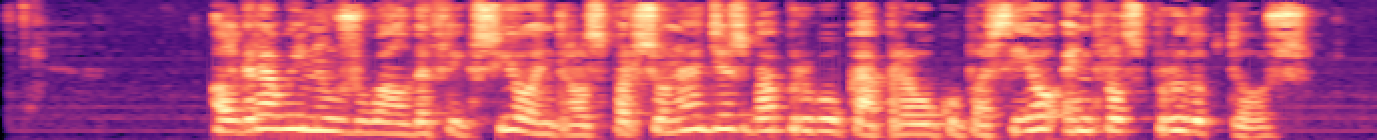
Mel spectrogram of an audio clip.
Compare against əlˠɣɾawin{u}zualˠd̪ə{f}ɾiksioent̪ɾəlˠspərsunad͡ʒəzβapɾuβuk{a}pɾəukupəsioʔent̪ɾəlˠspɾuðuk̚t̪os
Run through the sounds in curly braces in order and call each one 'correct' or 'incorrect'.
correct, correct, correct

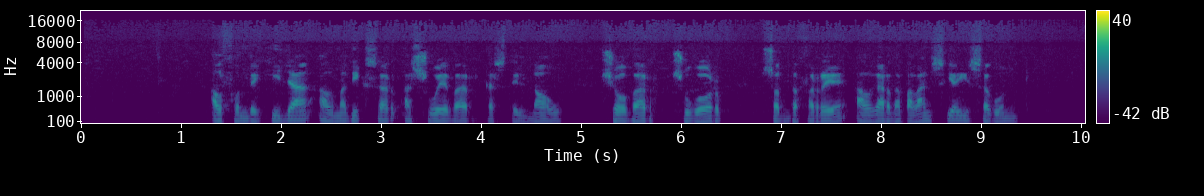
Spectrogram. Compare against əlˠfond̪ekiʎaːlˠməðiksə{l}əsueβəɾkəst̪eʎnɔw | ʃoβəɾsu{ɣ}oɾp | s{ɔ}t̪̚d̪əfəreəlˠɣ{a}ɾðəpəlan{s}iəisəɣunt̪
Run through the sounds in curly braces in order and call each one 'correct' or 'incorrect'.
incorrect: ɾ, correct, correct, correct, correct

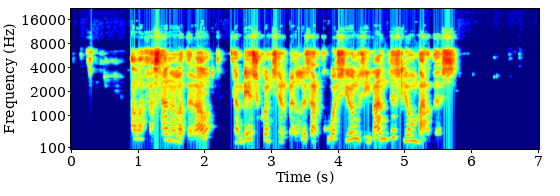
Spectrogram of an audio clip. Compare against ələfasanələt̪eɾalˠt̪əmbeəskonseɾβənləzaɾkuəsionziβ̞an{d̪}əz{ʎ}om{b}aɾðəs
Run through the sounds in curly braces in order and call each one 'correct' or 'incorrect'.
correct, correct, correct

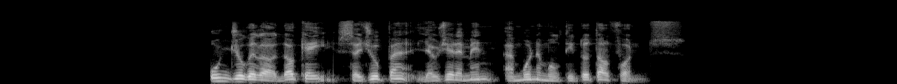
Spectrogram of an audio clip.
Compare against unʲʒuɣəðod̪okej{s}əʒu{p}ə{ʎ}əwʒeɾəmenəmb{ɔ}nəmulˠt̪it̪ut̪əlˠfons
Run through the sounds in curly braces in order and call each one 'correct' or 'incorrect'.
correct, correct, correct, incorrect: u

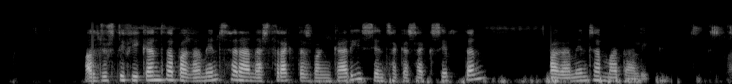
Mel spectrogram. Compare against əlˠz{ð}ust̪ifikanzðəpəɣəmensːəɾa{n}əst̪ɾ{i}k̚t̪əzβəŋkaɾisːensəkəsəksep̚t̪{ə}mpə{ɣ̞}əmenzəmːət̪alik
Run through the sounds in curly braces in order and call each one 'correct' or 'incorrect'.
incorrect: ʒ, correct, incorrect: a, correct, correct

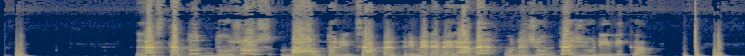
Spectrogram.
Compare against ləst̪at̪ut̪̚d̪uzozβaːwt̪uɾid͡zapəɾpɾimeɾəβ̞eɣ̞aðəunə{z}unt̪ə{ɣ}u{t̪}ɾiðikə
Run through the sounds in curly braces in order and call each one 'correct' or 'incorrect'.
incorrect: ʒ, incorrect: ʒ, incorrect: none

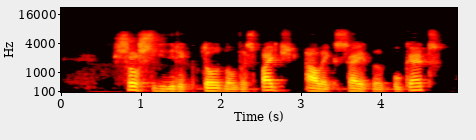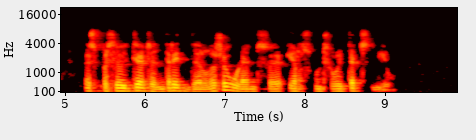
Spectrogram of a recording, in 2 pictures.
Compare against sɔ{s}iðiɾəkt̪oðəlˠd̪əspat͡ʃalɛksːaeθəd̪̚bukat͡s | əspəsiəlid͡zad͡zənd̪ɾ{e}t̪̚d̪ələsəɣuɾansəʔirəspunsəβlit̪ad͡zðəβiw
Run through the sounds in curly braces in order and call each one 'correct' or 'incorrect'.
correct, incorrect: ɛ

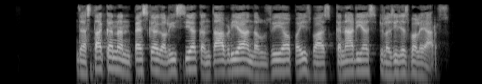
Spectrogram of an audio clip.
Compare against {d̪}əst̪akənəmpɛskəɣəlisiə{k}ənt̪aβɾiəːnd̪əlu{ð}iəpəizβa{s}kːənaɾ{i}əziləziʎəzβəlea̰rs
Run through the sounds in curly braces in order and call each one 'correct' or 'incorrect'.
correct, correct, incorrect: z, correct, correct

